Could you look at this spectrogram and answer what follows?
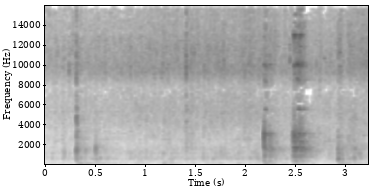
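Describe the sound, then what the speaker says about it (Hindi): Beef stew cooking over a low flame in a pot, with soft sizzling under occasional sharp clinks and scrapes of a spoon or utensil against the pan, several louder knocks near the end. "एक से दो मिनट मैं ऐसे ही पकाऊंगी इसको लो फ्लेम पे"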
